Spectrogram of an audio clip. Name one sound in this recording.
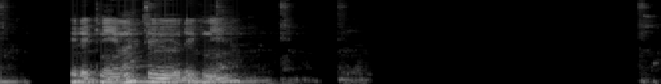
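A man talks calmly into a close microphone.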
